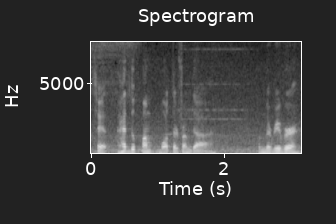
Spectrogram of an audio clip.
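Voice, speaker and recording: A man's voice: mid-range voice, moderate pace, darkish tone, slight background noise, poor audio. A Filipino man, a pig farmer, answering interview questions casually and chatting with frequent tag questions. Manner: chatty, with frequent "no?" tags and laughs. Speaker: pig farmer, cooperative president.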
